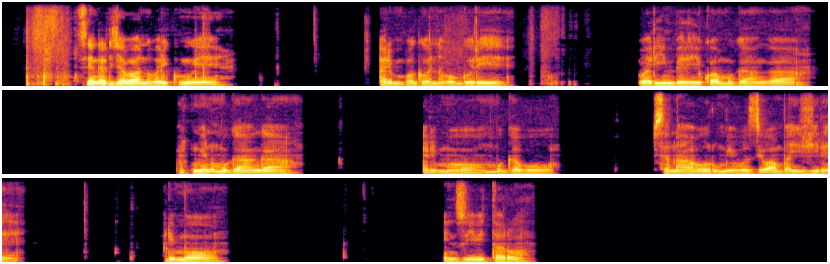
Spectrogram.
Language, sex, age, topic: Kinyarwanda, male, 18-24, health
